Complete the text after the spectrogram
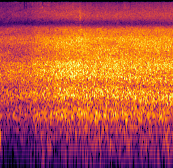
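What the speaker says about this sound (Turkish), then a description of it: "mis gibi su var bakın cıvıl cıvıl akıyor" A river swollen by heavy rains rushes past in a steady, dense broadband roar, close and continuous with no talk.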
